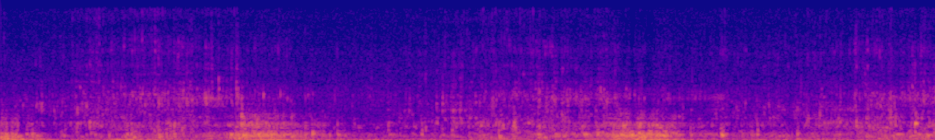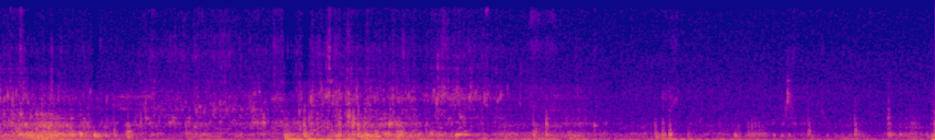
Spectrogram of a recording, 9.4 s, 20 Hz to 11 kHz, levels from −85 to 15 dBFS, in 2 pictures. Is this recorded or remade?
recorded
